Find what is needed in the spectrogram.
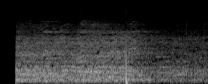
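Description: Indistinct chatter of several people, with one sharp thump about a second in.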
